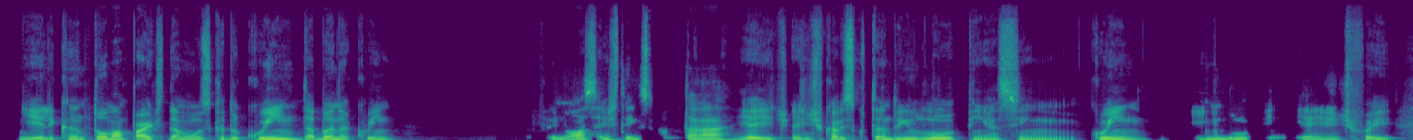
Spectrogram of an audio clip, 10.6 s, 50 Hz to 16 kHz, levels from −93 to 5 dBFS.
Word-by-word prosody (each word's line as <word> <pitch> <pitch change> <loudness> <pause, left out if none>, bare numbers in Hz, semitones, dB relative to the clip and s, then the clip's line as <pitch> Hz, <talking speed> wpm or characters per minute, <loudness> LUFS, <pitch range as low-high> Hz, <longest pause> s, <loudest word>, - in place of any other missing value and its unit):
E 95 -1 -2
ele 95 +2 0
cantou 100 -2 0
uma 95 -1 +5
parte 95 0 +3
da 100 - 0
música 90 -1 -3
do 100 -1 -1
Queen, 115 +5 +4
da 90 -8 0
banda 90 0 +3
Queen. 95 +2 -5 1.1
Falei: 145 0 -4
"Nossa, - - +1
a 140 - -1
gente 130 - -5
tem 145 +1 -2
que - - -6
escutar." 130 - 0
E 105 - 0
aí 100 0 +4
a 105 - -1
gente 95 +1 -5
ficava 100 0 0
escutando 100 0 -1
em 100 - +2
looping 100 -1 +2
assim, 85 -2 -3 0.3
Queen 95 +1 +2 0.3
em 105 0 -2
looping 100 0 -3
e - - -5
aí 90 - -2
a 90 - -5
gente 95 +1 -7
foi 100 -1 -2
100 Hz, 205 wpm, -24 LUFS, 95-105 Hz, 1.1 s, uma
